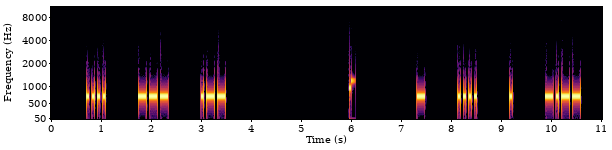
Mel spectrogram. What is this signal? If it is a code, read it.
Morse code, heard as a keyed tone, about 22 wpm, spaced as for 10 wpm, 700 Hz. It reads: HOW THEY
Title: 4x Character Spacing - Top 100 Words - 22wpm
